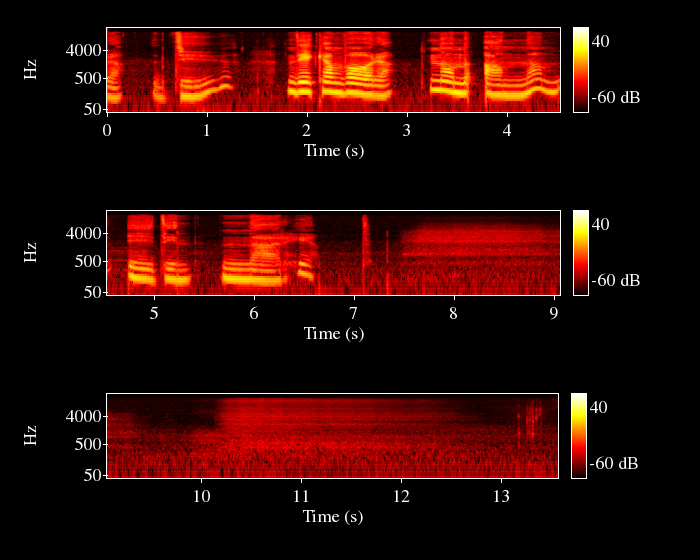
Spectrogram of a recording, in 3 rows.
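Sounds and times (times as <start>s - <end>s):
speech: 0.0s - 6.7s
audible breathing: 7.4s - 13.0s.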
